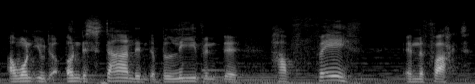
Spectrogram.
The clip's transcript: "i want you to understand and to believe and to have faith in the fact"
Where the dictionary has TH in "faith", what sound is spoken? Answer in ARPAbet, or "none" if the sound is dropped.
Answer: TH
